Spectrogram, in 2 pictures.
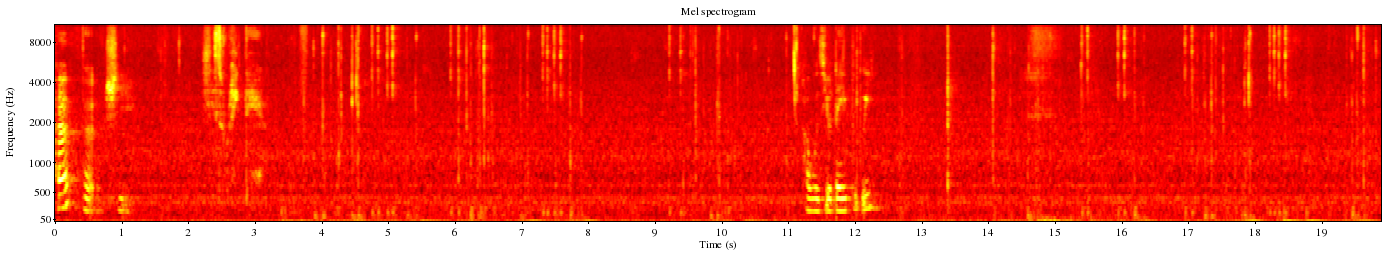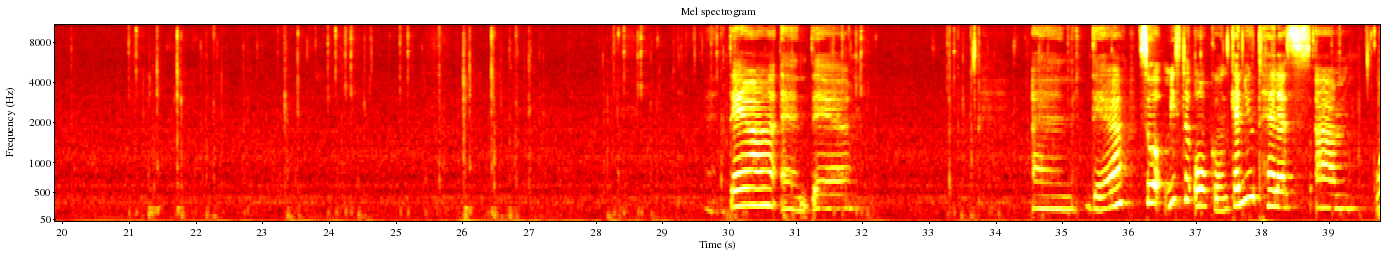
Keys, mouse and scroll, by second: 3.9 a, 4.4 c, 5.1 right click, 5.2 g, 6.2 a, 6.9 click, 6.9 right click, 7.6 g, 8.5 click, 9.7 a, 14.7 c, 16.1 g, 17.2 a, 17.9 c, 19.4 g, 21.3-22.6 drag, 22.1 a, 23.6 c, 24.3 g, 26.0 middle click, 26.6 a, 28.1 c, 28.7 g, 30.0 a, 32.0 g, 34.4 c, 37.0-39.0 right drag, 37.6 g, 38.8 click.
